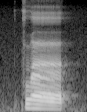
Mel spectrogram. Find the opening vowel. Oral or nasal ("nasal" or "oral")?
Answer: oral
